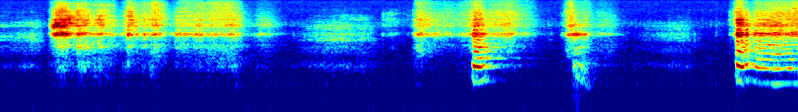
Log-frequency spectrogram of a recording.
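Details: Several forceful, explosive sneezes with breathy sniffing between them; allergies suspected.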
